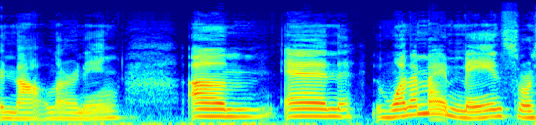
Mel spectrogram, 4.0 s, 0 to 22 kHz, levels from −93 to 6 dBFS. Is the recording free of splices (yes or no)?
no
